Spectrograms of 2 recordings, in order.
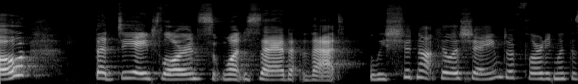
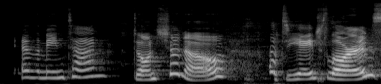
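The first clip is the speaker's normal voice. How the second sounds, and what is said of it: Put-on Minnesota accent. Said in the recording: “That's the only thing I can do in a Minnesota accent”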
